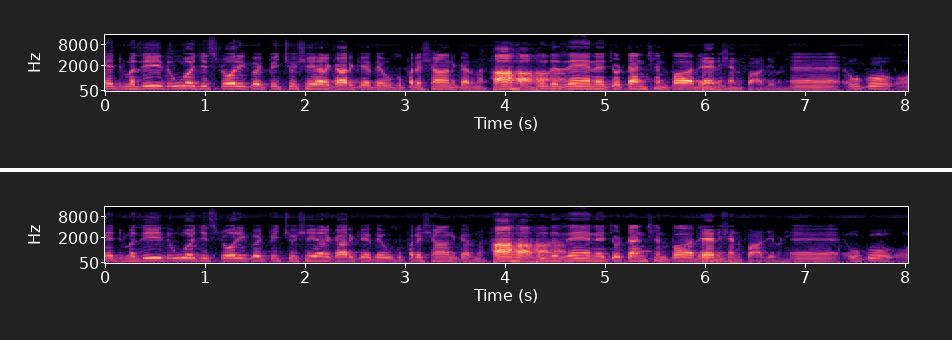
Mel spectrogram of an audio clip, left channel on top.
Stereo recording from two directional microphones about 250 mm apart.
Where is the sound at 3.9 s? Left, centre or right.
Right.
